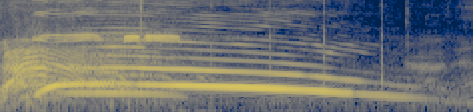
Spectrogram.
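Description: A man's long drawn-out yell that slides slowly down in pitch, with a few other voices shouting briefly at its start: players cheering a sack.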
